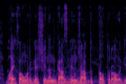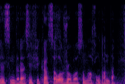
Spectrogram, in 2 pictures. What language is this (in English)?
Kazakh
